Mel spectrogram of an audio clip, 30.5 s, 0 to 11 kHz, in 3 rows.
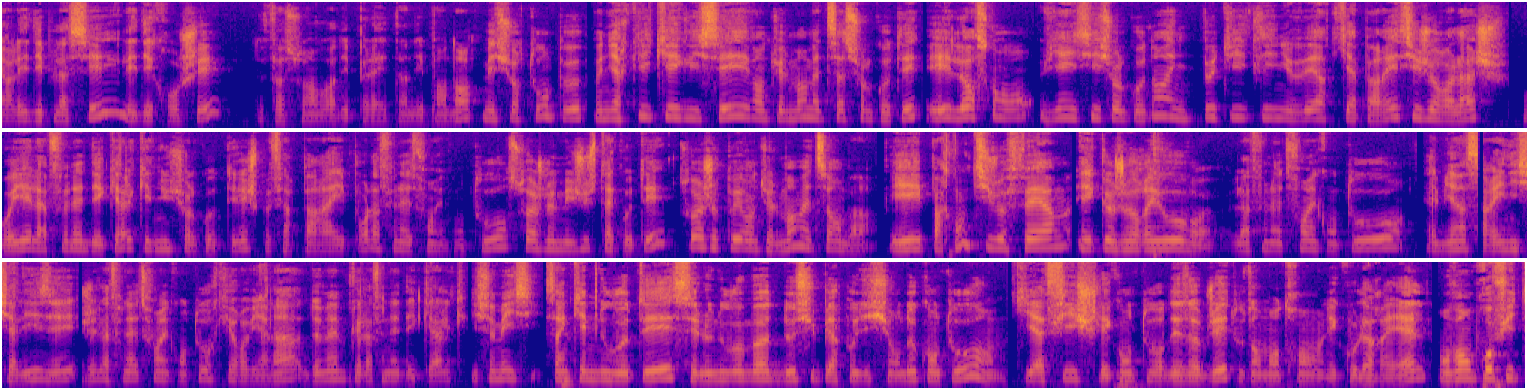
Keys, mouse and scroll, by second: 1.3 click, 2.0 click, 4.0-9.5 drag, 12.4-14.5 drag, 14.6-15.9 drag, 16.4 click, 17.8 click, 22.6 click.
